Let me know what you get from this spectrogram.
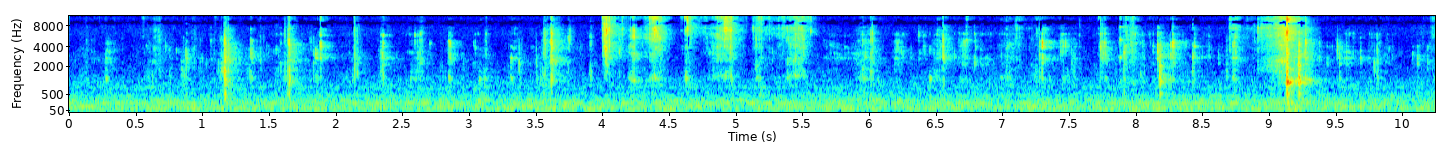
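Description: Close-miked chewing and wet mouth clicks of a person eating barbecue chicken and salad, over a steady low hum. A sharper click stands out about nine seconds in.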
